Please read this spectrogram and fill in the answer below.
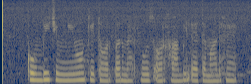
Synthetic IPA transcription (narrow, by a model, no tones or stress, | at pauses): kõːmbit͡ʃɪmnijõket̪ɔːɾpɐɾmɛɦfuːzɔːɾxaːbɪlʔɛːt̪ɪmaːd̪hɛ̃ː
